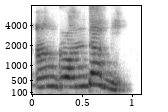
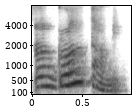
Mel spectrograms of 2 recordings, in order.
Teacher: D is pronounced as T. You have to pronounce it as T. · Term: T sound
